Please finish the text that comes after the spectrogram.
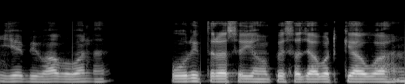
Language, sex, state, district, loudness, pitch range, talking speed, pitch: Hindi, male, Bihar, Bhagalpur, -19 LUFS, 125-130 Hz, 190 wpm, 130 Hz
